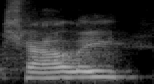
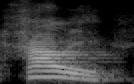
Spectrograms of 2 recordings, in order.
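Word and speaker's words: Xali: uh some call it chali and some call it halle uh it depends whether you're a spanish or an english speaker but uh their stock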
